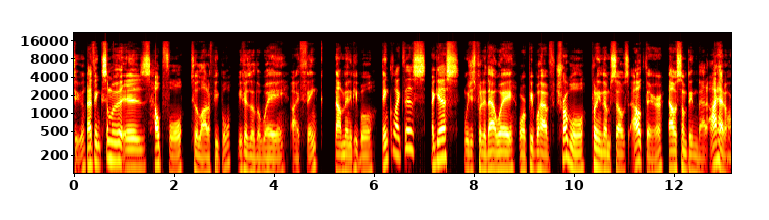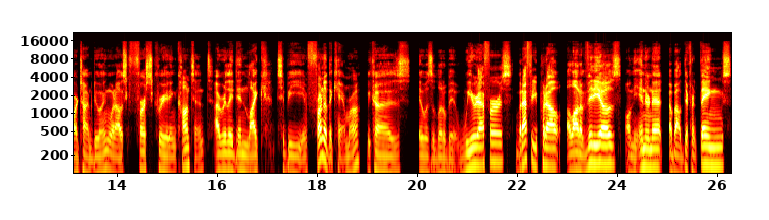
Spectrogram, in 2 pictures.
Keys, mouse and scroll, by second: 0.7 click, 0.9 scroll up 3, 1.2 click, 1.7 middle click, 2.1 click, 2.3-2.8 middle drag, 2.8 click, 2.9-3.4 middle drag, 3.6 shift+middle click, 3.7 scroll down 3, 4.0 middle click, 4.1 scroll up 1, 4.4 scroll down 1, 4.6 middle click, 5.0 click, 5.0 middle click, 5.7-6.0 scroll up 7, 6.0 click, 6.4 alt+z, 6.5 click, 6.7 click, 7.3 alt+z, 7.4 scroll up 2, 7.8 shift+click, 8.1 middle click, 8.3 scroll down 8, 8.4 shift+middle click, 9.0 scroll up 2, 9.2 middle click, 10.2 alt+z, 10.3-10.6 scroll up 3, 10.6 r, 10.8 click, 12.9 alt+z, 13.2 click, 13.4-13.7 scroll down 2, 13.5 middle click, 13.7 middle click, 14.4-15.0 scroll up 1, 15.0 click, 15.3 w, 15.6 middle click, 15.8 click, 16.7 middle click, 17.4 click, 18.4 click, 18.5 middle click, 18.7 scroll down 2, 19.0 shift+middle click, 19.1 scroll up 1, 19.2 middle click, 19.8 click, 19.9 middle click, 20.2 middle click, 20.5 ctrl+click, 20.6 scroll up 1, 20.9 z, 21.2 click, 21.8 middle click, 23.6 click, 24.9 shift+click, 25.6 middle click, 26.2 click.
